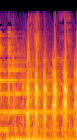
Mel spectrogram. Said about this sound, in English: Ring the bell again.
